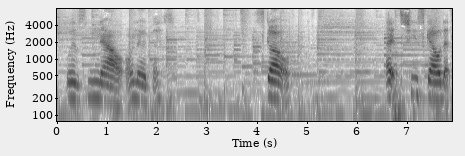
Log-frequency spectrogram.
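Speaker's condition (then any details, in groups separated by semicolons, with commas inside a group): Cerebral palsy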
